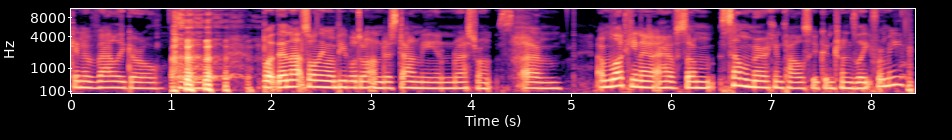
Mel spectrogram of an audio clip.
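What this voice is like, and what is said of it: Strong Glaswegian accent. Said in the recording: “my accent's not very strong. I come from a quite central area ... It's quite strong ... Glaswegian”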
